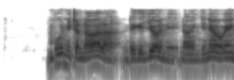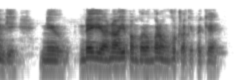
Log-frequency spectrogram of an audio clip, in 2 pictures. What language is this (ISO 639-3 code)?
swa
